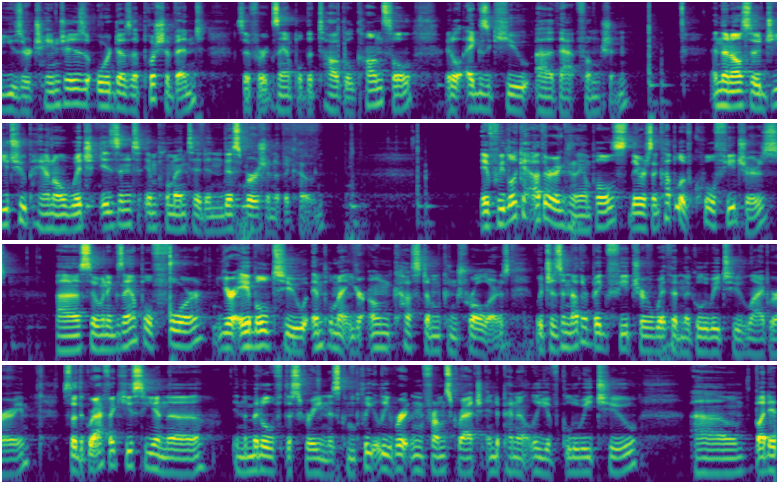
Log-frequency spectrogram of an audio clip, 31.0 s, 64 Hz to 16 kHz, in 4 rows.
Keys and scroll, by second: 13.5 super+`, 17.4 super+Return.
